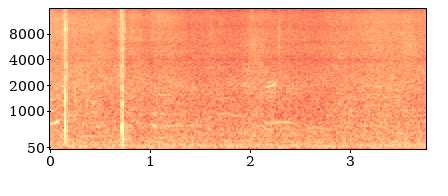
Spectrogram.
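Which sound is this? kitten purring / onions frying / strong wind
strong wind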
